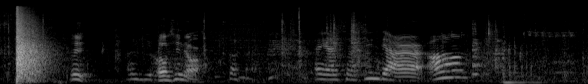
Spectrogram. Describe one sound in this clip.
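An elderly woman calls out anxiously nearby.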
